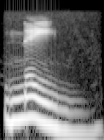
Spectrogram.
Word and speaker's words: name: Collect the letters of the word name in the proper order. Remember, the E is silent.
